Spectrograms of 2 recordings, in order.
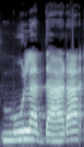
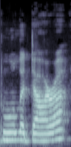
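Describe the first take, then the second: First: It is said with a Sanskrit pronunciation. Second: It is said with an American English accent. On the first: "in Sanskrit" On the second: "if you're saying it with an American accent"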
